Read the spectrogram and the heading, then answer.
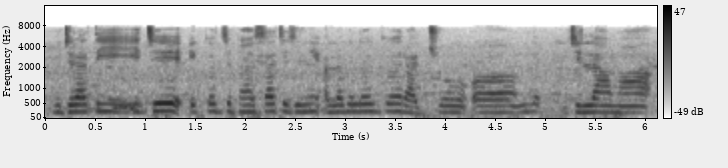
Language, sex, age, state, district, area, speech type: Gujarati, female, 18-30, Gujarat, Valsad, rural, spontaneous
